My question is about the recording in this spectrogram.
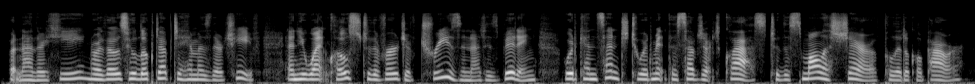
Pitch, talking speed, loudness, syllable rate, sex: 230 Hz, 240 wpm, -19 LUFS, 6.1 syllables/s, female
